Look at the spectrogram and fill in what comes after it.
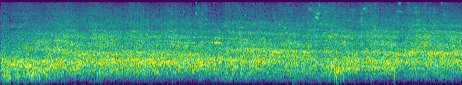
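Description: Freight train of covered sliding-wall goods wagons rolling past at close range: a steady, loud noise of wheels running on the rails.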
